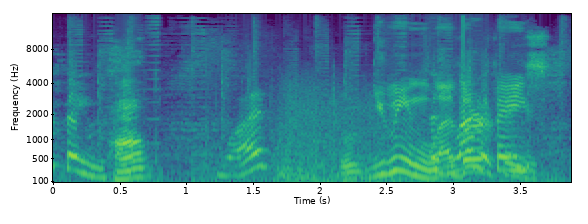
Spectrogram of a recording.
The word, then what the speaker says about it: Leatherface: huh what you mean leather face not Leatherface no you're saying no say it right say it right leather face not letter face like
